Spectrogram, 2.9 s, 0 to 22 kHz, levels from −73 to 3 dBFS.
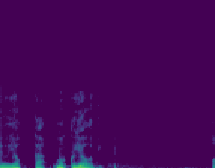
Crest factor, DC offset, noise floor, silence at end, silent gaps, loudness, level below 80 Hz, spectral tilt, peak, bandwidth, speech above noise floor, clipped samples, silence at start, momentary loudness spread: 16 dB; under 0.1%; -70 dBFS; 0 s; none; -25 LUFS; -60 dBFS; -10 dB/octave; -10 dBFS; 10 kHz; 46 dB; under 0.1%; 0 s; 11 LU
